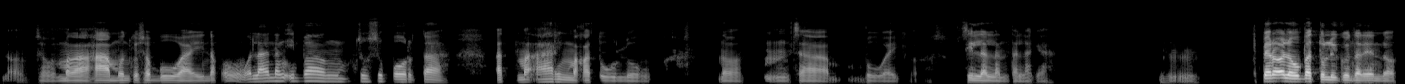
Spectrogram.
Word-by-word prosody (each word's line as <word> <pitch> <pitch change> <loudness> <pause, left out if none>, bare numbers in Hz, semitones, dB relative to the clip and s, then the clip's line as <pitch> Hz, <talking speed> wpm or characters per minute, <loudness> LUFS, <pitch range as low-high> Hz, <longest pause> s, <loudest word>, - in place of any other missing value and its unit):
'No. - - -19
So, 80 0 -14
mga 90 0 -2
hamon 95 0 +1
ko 95 - -10
sa 100 -2 -3
buhay, 90 -2 -4
naku, 85 -2 -9
wala 140 +3 -1
nang 155 0 -4
ibang 145 -3 -4
susuporta 120 - -5 0.5
at - - -4
maaaring 120 0 -3
makatulong, 85 -5 -7 0.7
'no, 85 -1 -8 0.3
mm, 85 -1 -13
sa 80 -1 -5 0.2
buhay 80 -3 -15
ko. - - -31 0.4
Sila 95 -3 -2
lang 85 -3 -8
talaga. 75 0 -14 1.1
Mm. - - -17 0.7
Pero 145 +1 +11
alam 150 -2 +11
mo - - -6
ba, 140 - +9
tuloy 115 -4 +2
ko 105 0 0
na 100 - +2
rin 95 -2 0
'no, 85 -1 -5
95 Hz, 140 wpm, -23 LUFS, 85-125 Hz, 1.1 s, Pero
